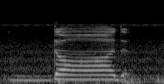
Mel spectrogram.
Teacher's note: زبان کا حافہ کروٹ جب دائیں یا بائیں جانب اوپر والی 5 داڑوں سے ملے تو یہ حرف ادا ہوتا ہے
